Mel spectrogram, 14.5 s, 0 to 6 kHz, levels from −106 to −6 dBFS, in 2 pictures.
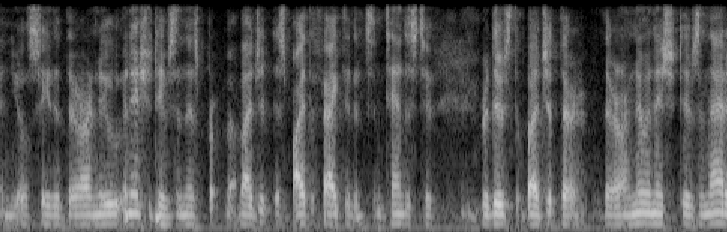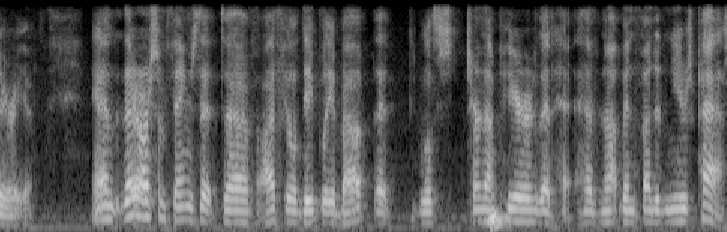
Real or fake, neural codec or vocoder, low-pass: fake; codec, 16 kHz, 4 kbps, FreqCodec, smaller model; 5.4 kHz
